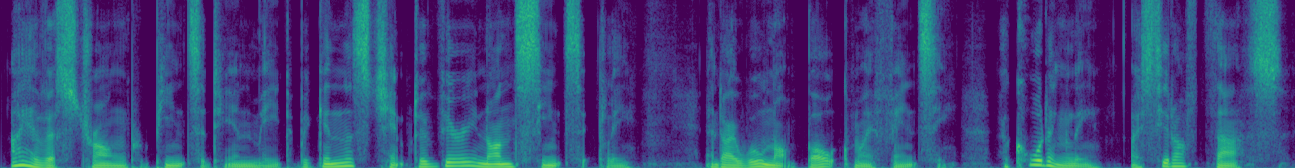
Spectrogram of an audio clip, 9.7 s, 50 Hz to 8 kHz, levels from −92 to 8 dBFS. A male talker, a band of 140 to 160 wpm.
Yes: male; average, 150 wpm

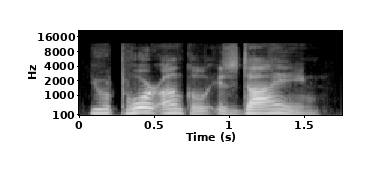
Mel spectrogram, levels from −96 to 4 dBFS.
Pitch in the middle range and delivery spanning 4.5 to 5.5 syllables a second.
Yes: medium, 155 Hz; 4.6 syllables/s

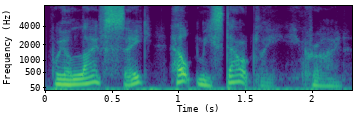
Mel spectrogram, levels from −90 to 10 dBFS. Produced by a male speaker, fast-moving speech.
Yes: male; fast, 235 wpm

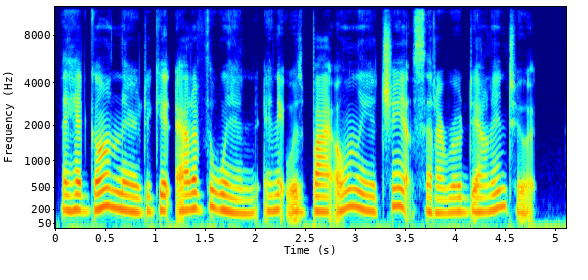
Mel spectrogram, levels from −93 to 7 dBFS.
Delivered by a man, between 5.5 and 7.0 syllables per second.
No: female; 5.7 syllables/s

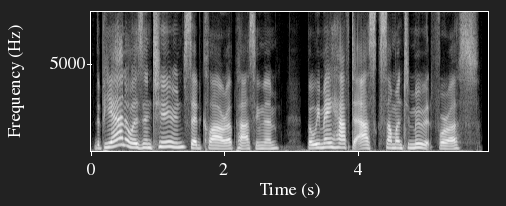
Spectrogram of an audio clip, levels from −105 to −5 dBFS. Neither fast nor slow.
No: fast, 220 wpm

